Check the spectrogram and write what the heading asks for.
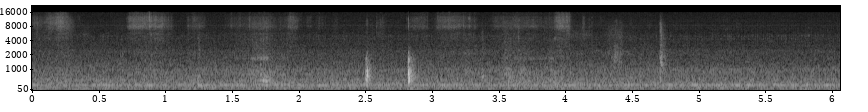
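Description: Height gauge scriber scratching layout lines onto a dyed metal block, with the gauge base sliding on the bench and a few light metal clicks, over a steady low hum.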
